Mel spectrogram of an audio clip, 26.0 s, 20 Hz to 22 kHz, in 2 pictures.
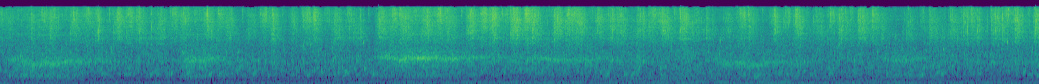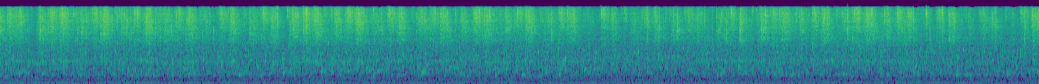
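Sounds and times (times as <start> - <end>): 
soft mid-pitched sustained tone: 0.0 - 12.0
trickling water: 0.0 - 25.9.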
